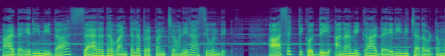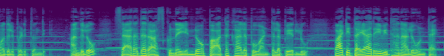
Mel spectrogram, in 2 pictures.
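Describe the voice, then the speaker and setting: A man narrating an animated family story in a calm, scripted manner. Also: fairly low pitch, moderate pace, faint music behind.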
